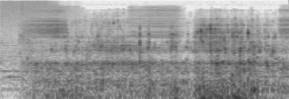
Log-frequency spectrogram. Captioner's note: water bubbling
